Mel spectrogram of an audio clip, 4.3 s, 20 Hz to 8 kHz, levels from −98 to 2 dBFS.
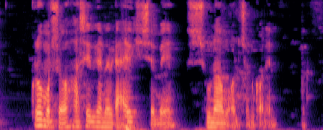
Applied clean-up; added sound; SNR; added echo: classical method log-MMSE.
